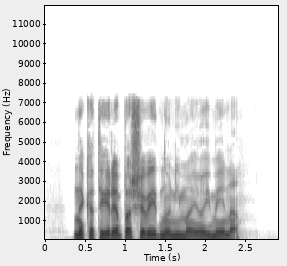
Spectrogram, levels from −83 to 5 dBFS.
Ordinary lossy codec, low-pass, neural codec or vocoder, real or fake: MP3, 64 kbps; 7.2 kHz; none; real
